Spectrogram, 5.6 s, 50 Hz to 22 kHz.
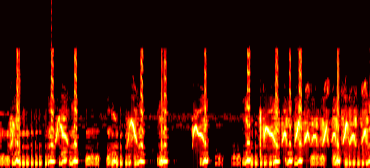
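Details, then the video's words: Waterhen chick calling, white-breasted waterhen, meant to lure hidden adults for trapping: clusters of rising chirpy notes and churring chatter, a brief silence, then a dense run of high squealing slurs. "Mp3 suara anakan ruak ruak"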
